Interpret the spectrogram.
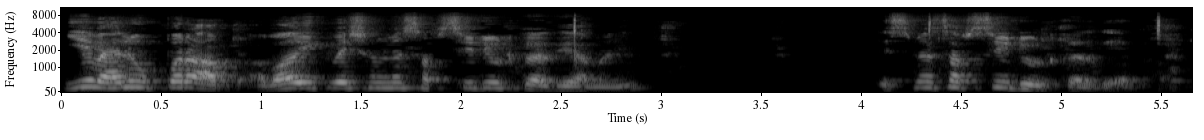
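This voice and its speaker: High-voiced man teaching math online. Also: big pitch swings, brisk, a little mellow, lo-fi sound. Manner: calls students "beta", mixes English math terms into Hindi. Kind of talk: online class lecture.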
